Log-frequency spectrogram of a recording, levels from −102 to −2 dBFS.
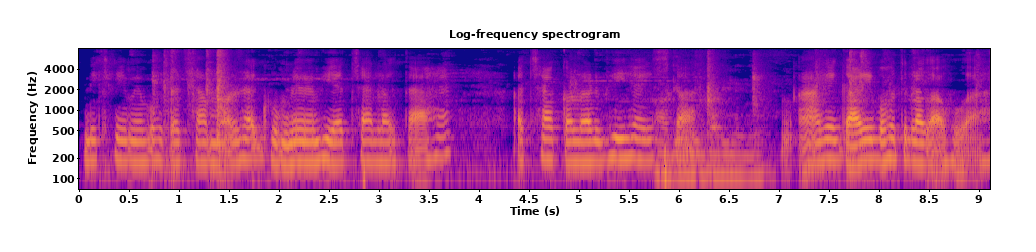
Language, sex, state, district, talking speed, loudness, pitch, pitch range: Hindi, female, Bihar, Sitamarhi, 150 wpm, -35 LUFS, 175 Hz, 165-185 Hz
